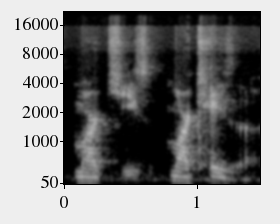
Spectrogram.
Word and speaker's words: Marchesa: I meant Marchesa.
